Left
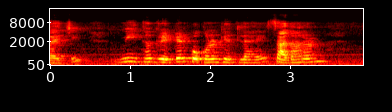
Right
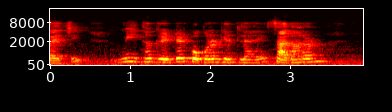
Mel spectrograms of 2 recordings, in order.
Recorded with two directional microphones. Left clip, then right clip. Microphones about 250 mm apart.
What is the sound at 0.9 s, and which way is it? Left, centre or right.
A woman's voice, centre.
